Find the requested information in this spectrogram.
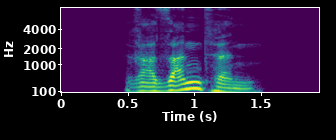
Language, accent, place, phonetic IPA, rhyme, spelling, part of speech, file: German, Germany, Berlin, [ʁaˈzantn̩], -antn̩, rasanten, adjective, De-rasanten.ogg
- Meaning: inflection of rasant: 1. strong genitive masculine/neuter singular 2. weak/mixed genitive/dative all-gender singular 3. strong/weak/mixed accusative masculine singular 4. strong dative plural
